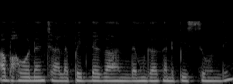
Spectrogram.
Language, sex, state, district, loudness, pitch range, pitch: Telugu, female, Andhra Pradesh, Guntur, -35 LUFS, 160-170 Hz, 165 Hz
